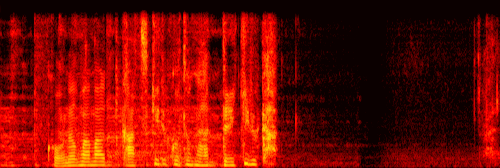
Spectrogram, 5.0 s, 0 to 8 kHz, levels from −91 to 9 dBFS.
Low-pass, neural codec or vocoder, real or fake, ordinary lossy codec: 7.2 kHz; vocoder, 22.05 kHz, 80 mel bands, HiFi-GAN; fake; none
